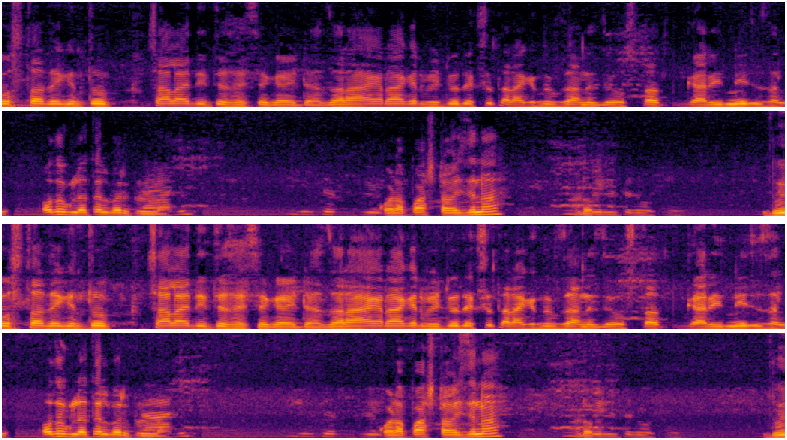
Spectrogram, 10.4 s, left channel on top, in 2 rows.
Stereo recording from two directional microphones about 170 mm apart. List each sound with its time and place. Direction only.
0.0 s speech: 20° left (ahead or behind)
4.3 s speech: 20° left (ahead or behind)
5.0 s speech: 10° left (ahead or behind)
7.8 s speech: 20° left (ahead or behind)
